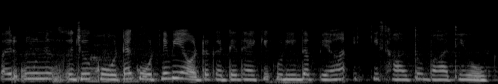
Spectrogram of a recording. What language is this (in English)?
Dogri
